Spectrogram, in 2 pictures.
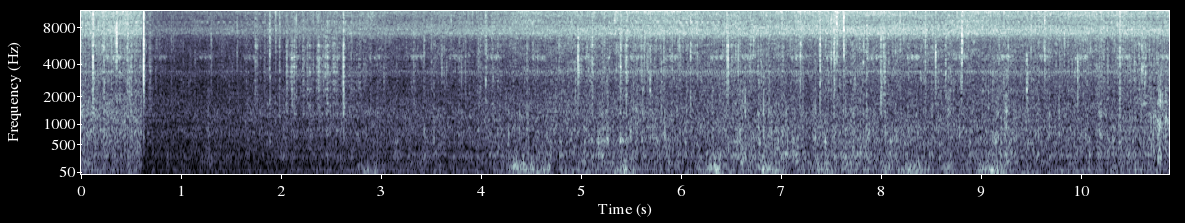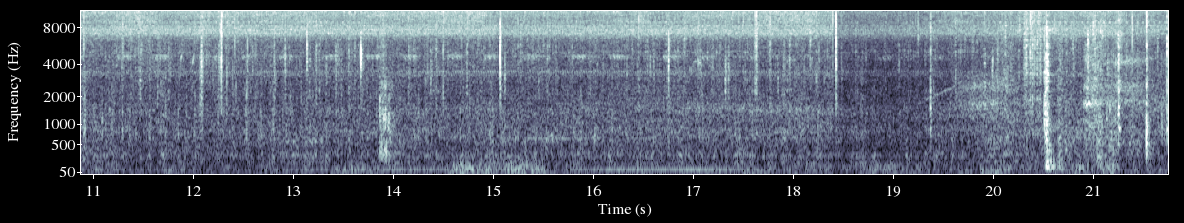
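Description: Flames from a can of homemade napalm burning on a car engine: a steady hiss broken by occasional crackles and pops, the loudest pops near the end.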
